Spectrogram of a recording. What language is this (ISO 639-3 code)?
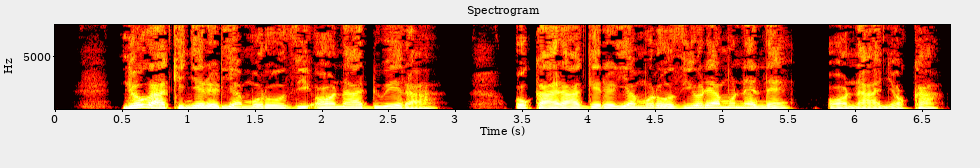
kik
